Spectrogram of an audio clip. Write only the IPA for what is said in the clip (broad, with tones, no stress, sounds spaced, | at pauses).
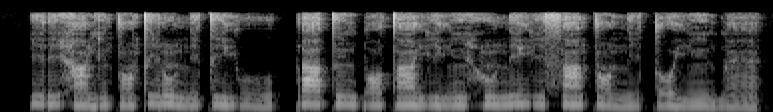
i˧ ɾ i˧ h ã˨ ɡ ĩ˨ t ɔ̃˨˦ t i˦ ɾ ũ˦˨ n i˨˦ t i˧ j u˨ | ɾ a˦ t ĩ˧ ɡ͡b ɔ˧ t ã˦ j i˧ j ĩ˧ h ũ˧ n i˦ j i˧ s ã˦ t ɔ̃˦˨ n i˨ t o˧ j ĩ˨ b ɛ̃˨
